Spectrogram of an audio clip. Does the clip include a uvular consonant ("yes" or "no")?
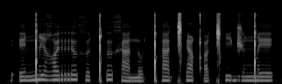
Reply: yes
